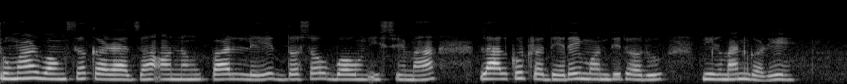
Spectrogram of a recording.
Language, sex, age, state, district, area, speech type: Nepali, female, 18-30, West Bengal, Darjeeling, rural, read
